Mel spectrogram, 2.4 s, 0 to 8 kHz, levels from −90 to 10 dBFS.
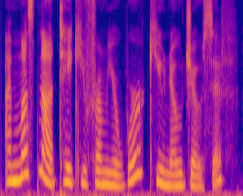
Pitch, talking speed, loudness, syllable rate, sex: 230 Hz, 270 wpm, -17 LUFS, 5.2 syllables/s, female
